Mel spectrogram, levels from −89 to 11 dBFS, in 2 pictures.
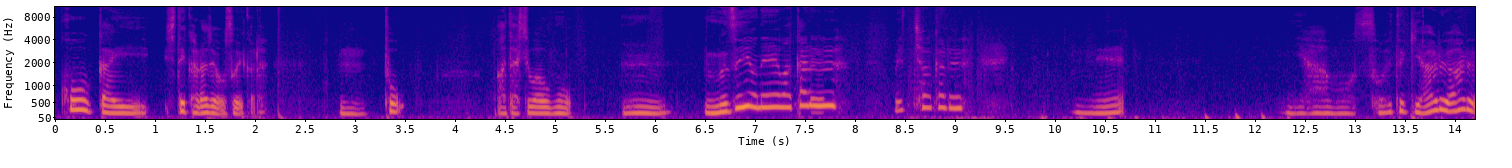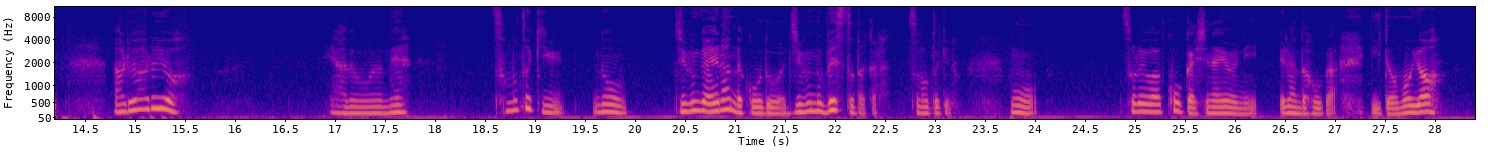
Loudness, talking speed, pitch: -28 LUFS, 230 characters per minute, 190 Hz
